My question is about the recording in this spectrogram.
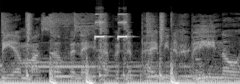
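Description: Hip hop music with a steady beat, and two short high beeps about a second in from an interval timer, signalling the end of the rest and the start of the next work interval.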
